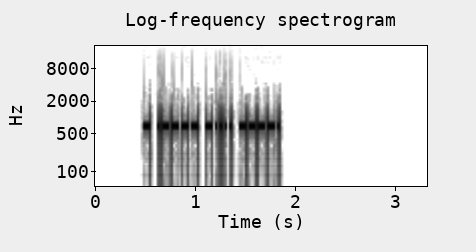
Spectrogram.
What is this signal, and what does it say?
Morse code, heard as a keyed tone, about 48 wpm, 700 Hz. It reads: T169
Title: Numbers - Contest Style - 4-Digit 50wpm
